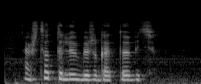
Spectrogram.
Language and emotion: Russian, neutral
